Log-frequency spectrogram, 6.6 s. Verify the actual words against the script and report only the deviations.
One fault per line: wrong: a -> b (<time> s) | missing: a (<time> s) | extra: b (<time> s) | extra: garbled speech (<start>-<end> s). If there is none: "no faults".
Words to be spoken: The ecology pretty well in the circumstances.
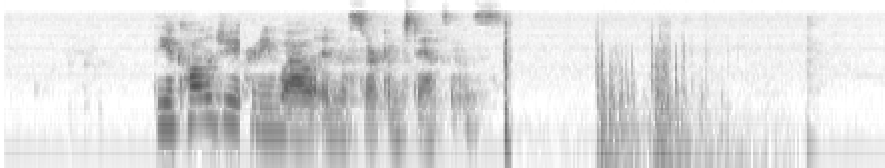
no faults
